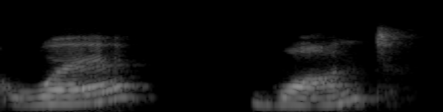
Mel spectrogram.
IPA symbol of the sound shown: wɜː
